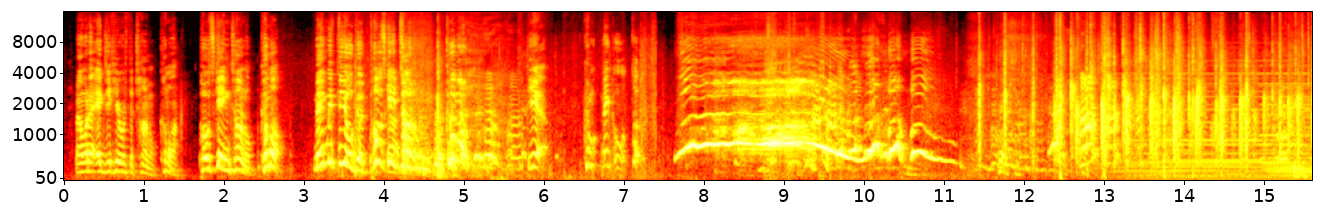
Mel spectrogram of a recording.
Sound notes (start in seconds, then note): 7.7 cheering; 8.0 clapping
